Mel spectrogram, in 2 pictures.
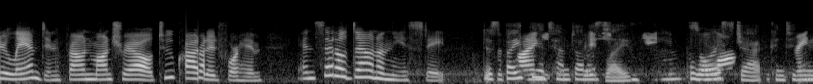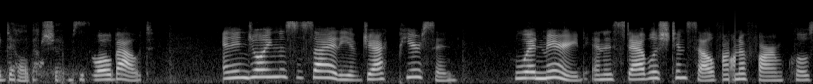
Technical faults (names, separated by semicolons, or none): chunks out of order; speech suppressed in double talk; VoIP packet loss concealed by the speech codec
